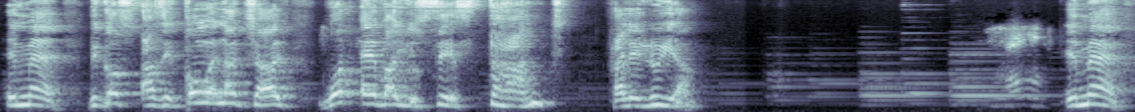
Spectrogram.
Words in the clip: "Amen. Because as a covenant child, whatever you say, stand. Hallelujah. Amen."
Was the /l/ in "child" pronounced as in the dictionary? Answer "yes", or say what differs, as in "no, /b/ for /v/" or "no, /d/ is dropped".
yes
